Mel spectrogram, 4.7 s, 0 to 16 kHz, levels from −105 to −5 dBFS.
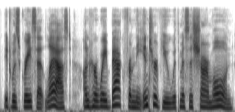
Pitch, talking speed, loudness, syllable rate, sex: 190 Hz, 190 wpm, -20 LUFS, 4.4 syllables/s, female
